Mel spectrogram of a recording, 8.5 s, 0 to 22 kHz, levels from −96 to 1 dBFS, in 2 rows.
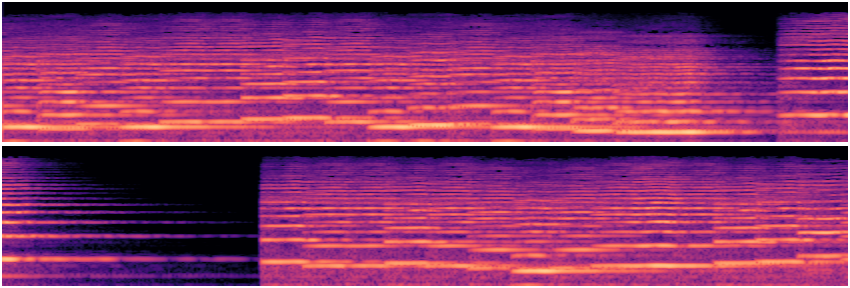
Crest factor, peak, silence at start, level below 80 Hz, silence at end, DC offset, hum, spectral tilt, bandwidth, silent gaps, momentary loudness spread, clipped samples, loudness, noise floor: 14 dB; -2 dBFS; 0 s; -40 dBFS; 0 s; under 0.1%; none; -2 dB/octave; 15 kHz; none; 5 LU; under 0.1%; -15 LUFS; -55 dBFS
